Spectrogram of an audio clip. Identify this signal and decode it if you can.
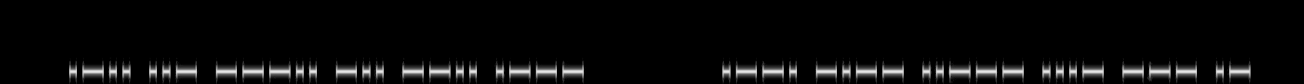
Morse code, heard as a keyed tone, about 18 wpm, 600 Hz. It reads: LU8DZJ PY2VOA
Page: Kaldesignaler 18 wpm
